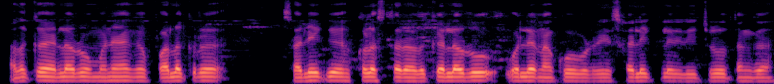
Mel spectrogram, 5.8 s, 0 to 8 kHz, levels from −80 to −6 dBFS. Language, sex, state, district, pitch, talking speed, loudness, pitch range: Kannada, male, Karnataka, Dharwad, 135 Hz, 155 wpm, -27 LUFS, 125-135 Hz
